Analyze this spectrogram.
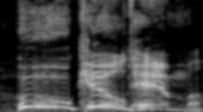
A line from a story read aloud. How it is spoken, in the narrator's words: He roars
